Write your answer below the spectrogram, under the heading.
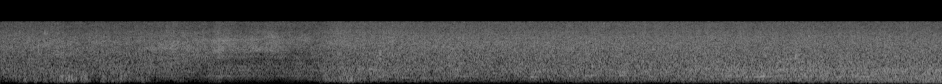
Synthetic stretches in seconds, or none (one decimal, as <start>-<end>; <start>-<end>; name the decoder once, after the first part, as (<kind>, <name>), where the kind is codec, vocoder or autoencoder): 2.0-3.2 (codec, SNAC)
